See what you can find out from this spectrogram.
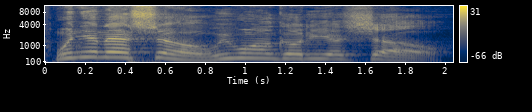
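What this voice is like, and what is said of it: Imitating someone's accent. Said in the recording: “Said it just like that. You heard the accent.”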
